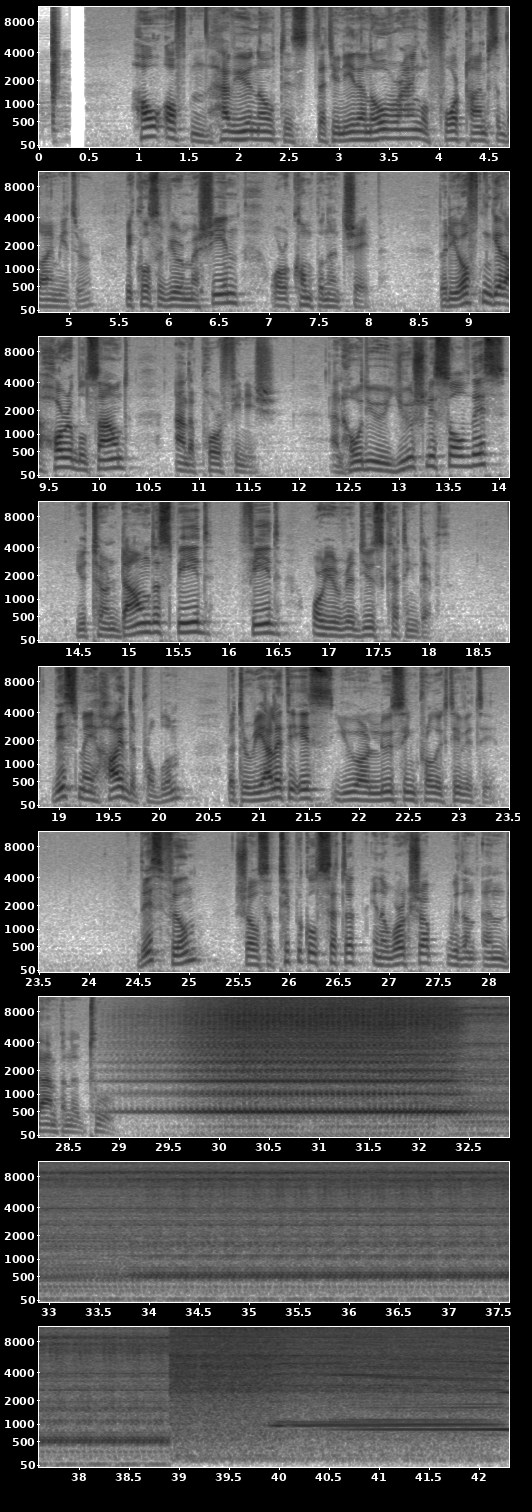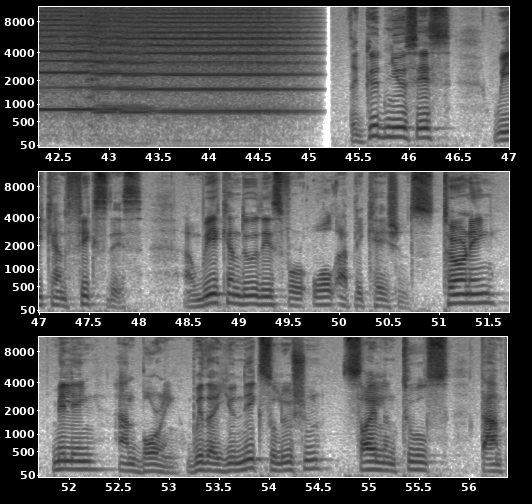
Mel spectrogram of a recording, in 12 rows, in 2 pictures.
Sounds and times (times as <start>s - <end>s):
Speech: 1.0s - 18.2s, 18.9s - 23.4s, 24.5s - 29.0s, 45.4s - 56.3s.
